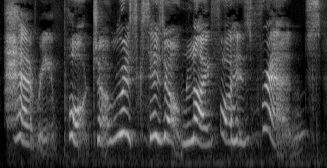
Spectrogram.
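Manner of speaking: high, slow elf moan; miserable ecstasy. A narrator's reading. Dobby awed by Harry's loyalty, moaning in miserable ecstasy. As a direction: moan it in anguished adoration. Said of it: "moaned Dobby in a kind of miserable ecstasy".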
